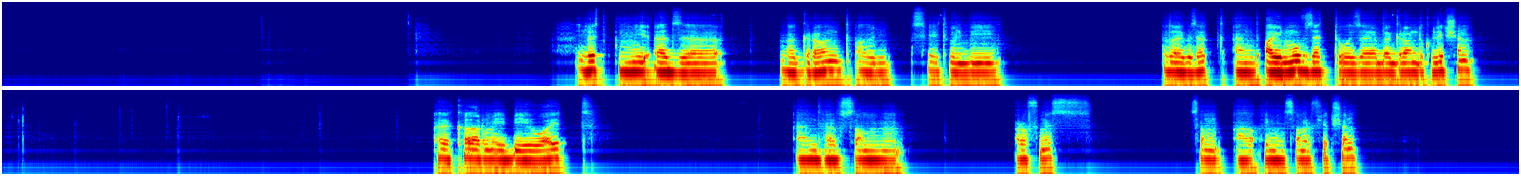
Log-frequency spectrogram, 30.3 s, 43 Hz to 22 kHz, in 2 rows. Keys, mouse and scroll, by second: 1.2 scroll down 1, 1.3 alt+shift+middle drag, 2.9 scroll down 1, 3.8-4.4 scroll down 1, 4.9-5.5 drag, 5.9 shift+c, 6.3 shift+a, 7.6-8.5 scroll down 2, 8.5 s, 9.4 click, 9.8 s, 10.3 click, 10.7-11.1 scroll down 1, 12.2 m, 19.3 click, 21.4 click, 25.7-26.9 drag, 25.7-26.9 scroll down 3.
